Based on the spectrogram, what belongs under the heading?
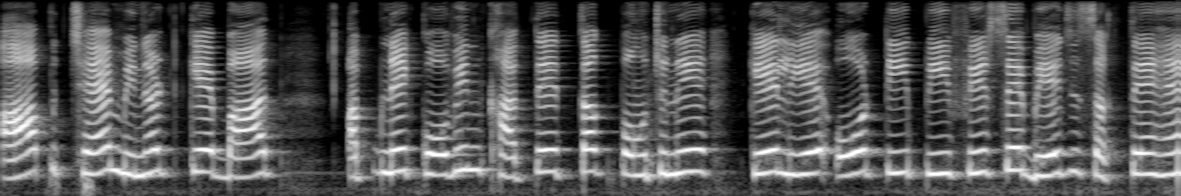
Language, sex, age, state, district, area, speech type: Hindi, female, 18-30, Rajasthan, Jodhpur, urban, read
